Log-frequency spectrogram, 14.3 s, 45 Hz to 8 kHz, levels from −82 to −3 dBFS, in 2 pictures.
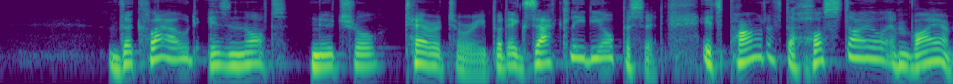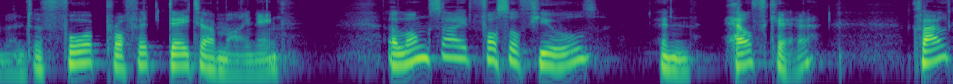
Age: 50-69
